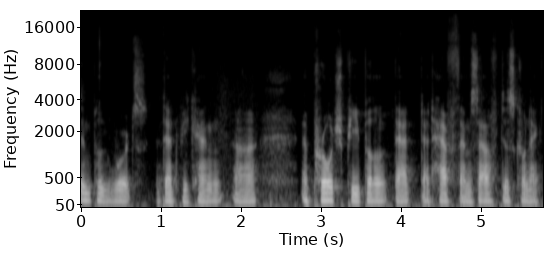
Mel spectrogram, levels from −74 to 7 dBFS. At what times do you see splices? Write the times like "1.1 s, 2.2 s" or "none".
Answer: 1.0 s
